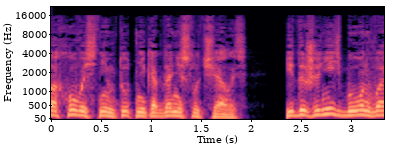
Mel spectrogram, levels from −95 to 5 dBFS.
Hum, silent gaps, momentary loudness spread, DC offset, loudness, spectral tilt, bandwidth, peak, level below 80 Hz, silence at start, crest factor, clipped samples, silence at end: none; 2.27-2.33 s; 5 LU; under 0.1%; -14 LUFS; -6.5 dB/octave; 16 kHz; -2 dBFS; -38 dBFS; 0 s; 12 dB; under 0.1%; 0 s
